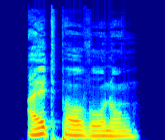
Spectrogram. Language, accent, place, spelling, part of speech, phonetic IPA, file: German, Germany, Berlin, Altbauwohnung, noun, [ˈaltbaʊ̯ˌvoːnʊŋ], De-Altbauwohnung.ogg
- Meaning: apartment or flat in an old building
